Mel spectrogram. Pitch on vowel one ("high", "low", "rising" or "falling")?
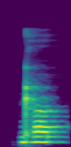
high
